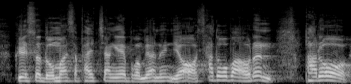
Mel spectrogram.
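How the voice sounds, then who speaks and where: Noticeable background noise surrounds the man as his pitch varies in an ordinary way. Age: 70s. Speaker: pastor. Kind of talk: sermon. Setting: church.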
